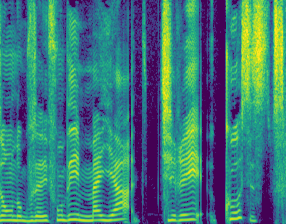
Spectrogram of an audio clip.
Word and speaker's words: Maïa-Ko: Vous avez 36 ans, donc vous avez fondé Maya-Co, ça se prononce comme ça? C'est ça, Mayako.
